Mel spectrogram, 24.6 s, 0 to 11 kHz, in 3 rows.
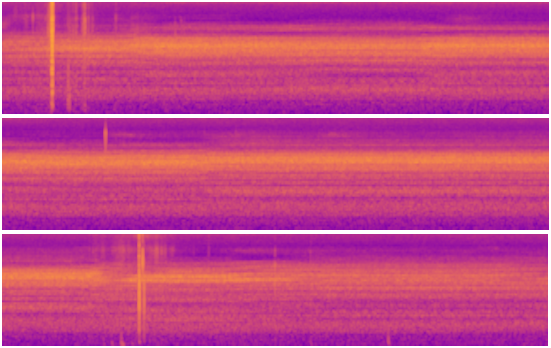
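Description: Steady radio static hiss from a ghost-radio (spirit box) app, with sharp clicks about a second in and again near 18 seconds.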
